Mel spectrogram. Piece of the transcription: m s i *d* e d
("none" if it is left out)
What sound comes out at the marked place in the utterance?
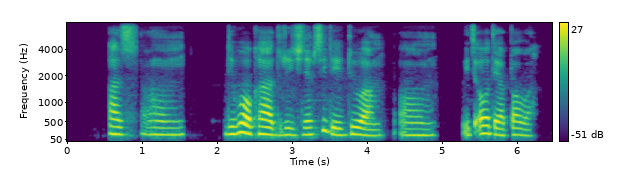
d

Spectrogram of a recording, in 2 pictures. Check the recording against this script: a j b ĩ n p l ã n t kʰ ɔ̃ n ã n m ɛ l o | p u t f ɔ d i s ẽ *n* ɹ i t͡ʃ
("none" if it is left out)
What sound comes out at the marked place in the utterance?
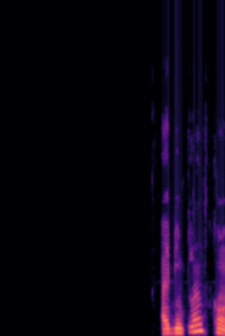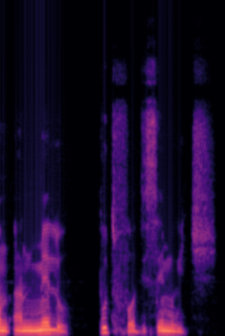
m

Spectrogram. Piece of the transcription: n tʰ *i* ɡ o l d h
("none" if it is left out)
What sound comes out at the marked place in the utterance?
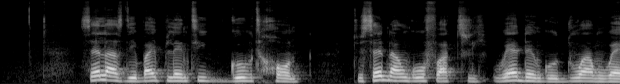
i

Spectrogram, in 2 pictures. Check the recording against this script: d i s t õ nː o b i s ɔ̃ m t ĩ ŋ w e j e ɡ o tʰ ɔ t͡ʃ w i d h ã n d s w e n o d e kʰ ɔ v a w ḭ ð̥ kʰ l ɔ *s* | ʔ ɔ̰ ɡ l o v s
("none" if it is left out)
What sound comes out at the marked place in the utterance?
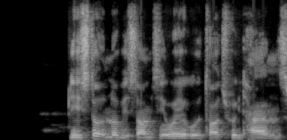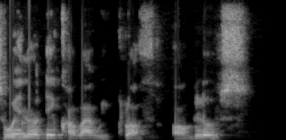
θ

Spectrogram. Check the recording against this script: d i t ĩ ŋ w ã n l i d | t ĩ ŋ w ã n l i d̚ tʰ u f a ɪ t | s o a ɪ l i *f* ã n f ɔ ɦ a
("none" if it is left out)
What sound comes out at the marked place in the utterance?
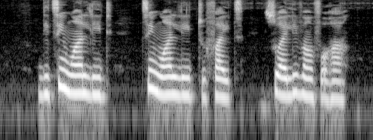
v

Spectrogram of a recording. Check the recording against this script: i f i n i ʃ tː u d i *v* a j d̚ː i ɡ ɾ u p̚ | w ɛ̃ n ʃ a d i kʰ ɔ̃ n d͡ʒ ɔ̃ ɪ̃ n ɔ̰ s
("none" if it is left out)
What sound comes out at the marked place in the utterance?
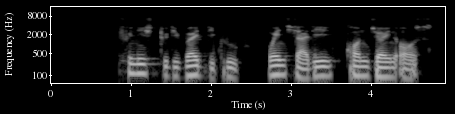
v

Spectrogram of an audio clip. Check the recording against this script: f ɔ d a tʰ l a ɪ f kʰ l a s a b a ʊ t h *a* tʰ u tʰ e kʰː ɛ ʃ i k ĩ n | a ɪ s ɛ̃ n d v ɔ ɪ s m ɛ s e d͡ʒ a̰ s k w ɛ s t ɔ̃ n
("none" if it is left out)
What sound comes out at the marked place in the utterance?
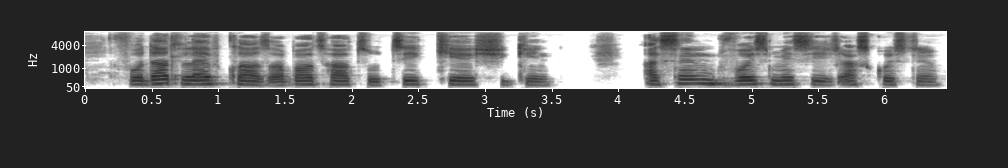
a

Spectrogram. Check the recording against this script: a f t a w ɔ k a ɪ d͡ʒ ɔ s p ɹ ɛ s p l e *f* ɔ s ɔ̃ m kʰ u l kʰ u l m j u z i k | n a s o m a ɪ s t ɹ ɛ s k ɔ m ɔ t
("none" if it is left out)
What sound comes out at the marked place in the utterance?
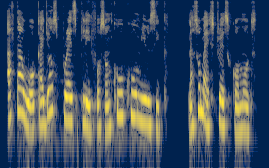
f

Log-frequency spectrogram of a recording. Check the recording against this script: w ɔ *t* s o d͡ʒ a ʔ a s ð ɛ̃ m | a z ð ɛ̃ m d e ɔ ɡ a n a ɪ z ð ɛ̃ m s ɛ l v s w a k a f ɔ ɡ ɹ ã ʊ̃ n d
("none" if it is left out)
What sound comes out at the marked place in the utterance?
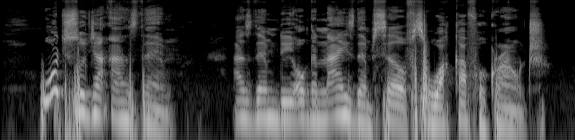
t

